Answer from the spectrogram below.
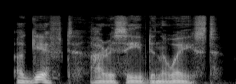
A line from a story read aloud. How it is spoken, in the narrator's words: Rand said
